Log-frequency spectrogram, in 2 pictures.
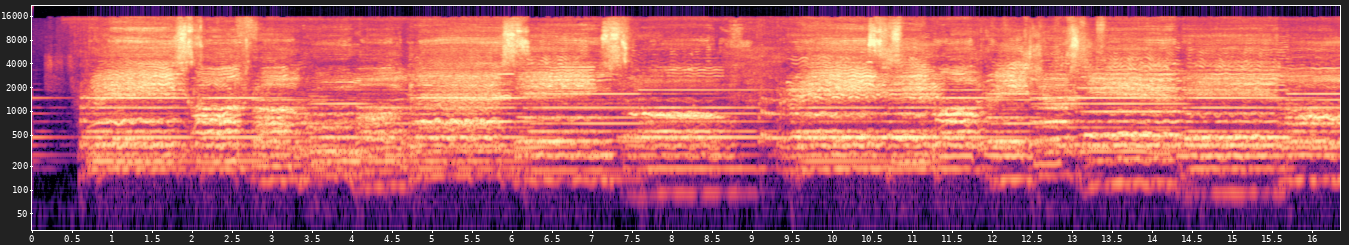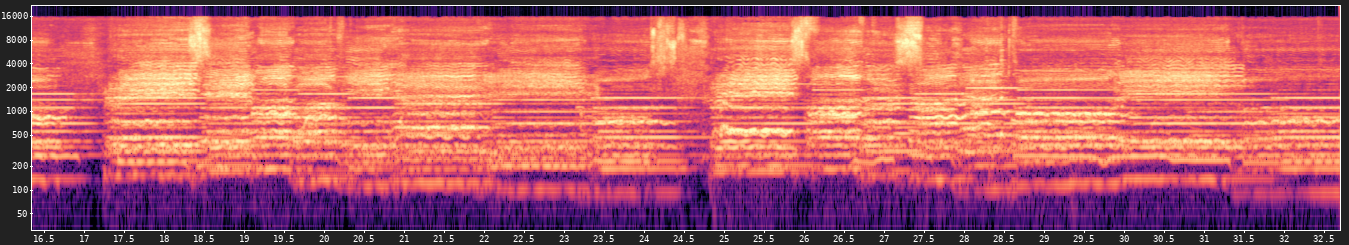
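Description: A choir singing, in long phrases with brief breaths about 17 and 25 seconds in.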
